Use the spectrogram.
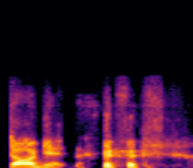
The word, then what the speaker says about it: Doggett: Chris Doit. Am I pronouncing that right? I should have asked you that before. Dogget.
